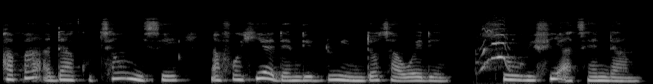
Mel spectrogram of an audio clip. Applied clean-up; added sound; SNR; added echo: neural mask model RNNoise.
